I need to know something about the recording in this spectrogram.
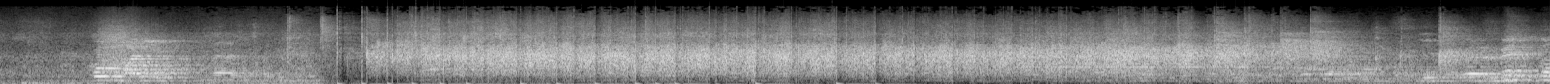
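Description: An elderly man speaks slowly into a microphone, heard through loudspeakers in a large echoing hall.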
